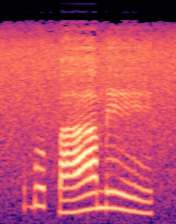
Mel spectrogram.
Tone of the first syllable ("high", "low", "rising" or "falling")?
high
